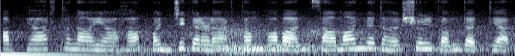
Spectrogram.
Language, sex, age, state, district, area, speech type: Sanskrit, female, 30-45, Maharashtra, Nagpur, urban, read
